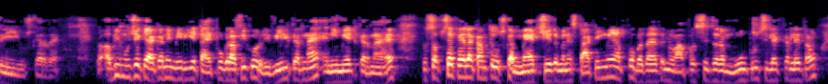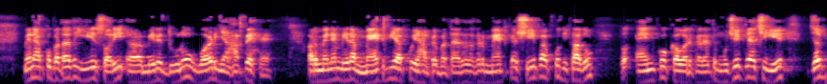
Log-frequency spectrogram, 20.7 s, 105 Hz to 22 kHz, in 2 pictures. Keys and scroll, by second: 9.4 v.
